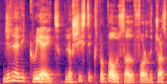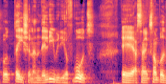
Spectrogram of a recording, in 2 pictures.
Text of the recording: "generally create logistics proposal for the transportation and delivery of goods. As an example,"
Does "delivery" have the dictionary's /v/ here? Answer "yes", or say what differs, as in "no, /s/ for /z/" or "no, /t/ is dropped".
no, /b/ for /v/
